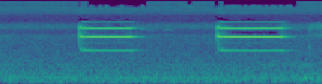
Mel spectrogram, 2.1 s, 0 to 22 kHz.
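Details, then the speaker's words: Apple Mouse A1296 repair, multimeter continuity test across the click-button pins: two clean high beeps of about a third to half a second on a quiet background; the click switch closes normally when pressed. "So click button is connecting under those pins, and when I press I hear that it connects just fine."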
